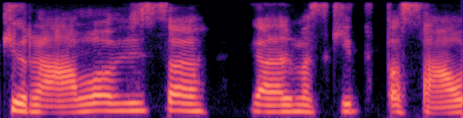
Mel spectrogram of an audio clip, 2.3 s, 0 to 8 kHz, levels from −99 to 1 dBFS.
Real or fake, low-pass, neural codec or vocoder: fake; 7.2 kHz; vocoder, 22.05 kHz, 80 mel bands, WaveNeXt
